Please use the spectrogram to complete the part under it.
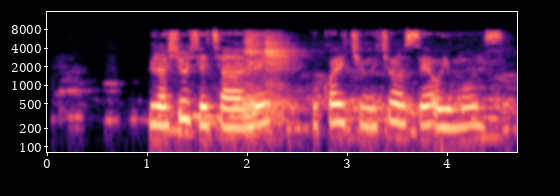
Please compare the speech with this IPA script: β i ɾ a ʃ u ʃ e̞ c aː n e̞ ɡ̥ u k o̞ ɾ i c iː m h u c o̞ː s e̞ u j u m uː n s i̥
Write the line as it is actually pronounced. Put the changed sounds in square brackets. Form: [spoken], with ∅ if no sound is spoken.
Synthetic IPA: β i ɾ a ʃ u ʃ e̞ c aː n e̞ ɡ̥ u k o̞ ɾ i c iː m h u c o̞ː s e̞ u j u m uː n s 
